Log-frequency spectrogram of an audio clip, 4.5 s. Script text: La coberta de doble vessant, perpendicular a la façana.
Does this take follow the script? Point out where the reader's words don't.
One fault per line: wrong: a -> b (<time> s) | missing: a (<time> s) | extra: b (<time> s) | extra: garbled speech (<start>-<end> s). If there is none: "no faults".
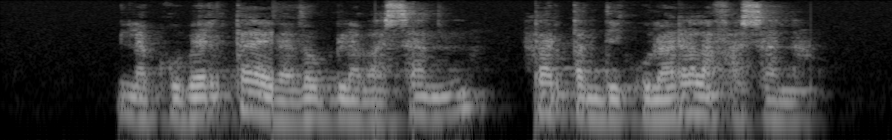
no faults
